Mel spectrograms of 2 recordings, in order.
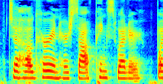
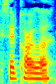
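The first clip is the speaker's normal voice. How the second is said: plain reading voice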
